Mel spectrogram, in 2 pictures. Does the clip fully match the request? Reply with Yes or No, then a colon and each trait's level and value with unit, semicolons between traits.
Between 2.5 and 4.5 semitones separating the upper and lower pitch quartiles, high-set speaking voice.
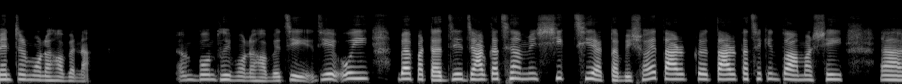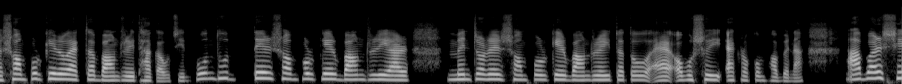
Yes: average, 3.3 semitones; high, 225 Hz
